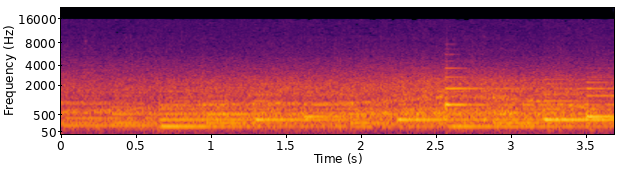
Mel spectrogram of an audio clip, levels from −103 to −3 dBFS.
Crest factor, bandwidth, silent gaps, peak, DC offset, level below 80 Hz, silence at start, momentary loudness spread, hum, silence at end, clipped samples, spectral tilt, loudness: 18 dB; 15.5 kHz; none; -6 dBFS; under 0.1%; -60 dBFS; 0 s; 6 LU; none; 0 s; under 0.1%; -7 dB/octave; -24 LUFS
